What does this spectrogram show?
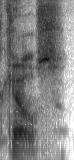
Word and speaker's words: Kelce: old boy that just told everybody how to pronounce his name, huh? Yeah. Like how everyone kept saying people still say Travis Kelce, but he says it's Kelse.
